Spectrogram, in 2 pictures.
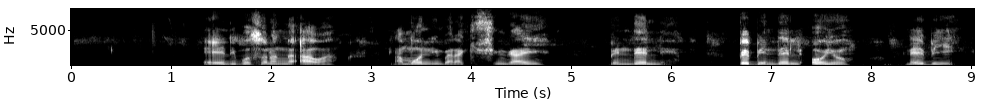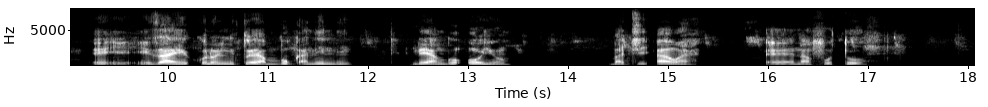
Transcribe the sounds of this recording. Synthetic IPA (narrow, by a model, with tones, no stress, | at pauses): ḛ˨li˨bo˨so˦na˨ŋɡa˦ʔa˦wa˨ | na̰˨mɔ˦ni˦ba˨la˨ki̥˨si˦ŋɡa˦i˦ | be˨nde˦le˨ | pe˦be˨nde˦le˨ʔo˦jo˦ | na˨je˦bi˦ | ḛ˨za˦ja˨e˨ko˦lo˨ni˦ni˨to˦ja˨mbo˦ka̰˨ni˦ni˨ | nde˦ja˨ŋɡo˦ʔo˦jo˦ | ba˨ti˦ʔa˦wa˨ | na˨fo˨to˦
